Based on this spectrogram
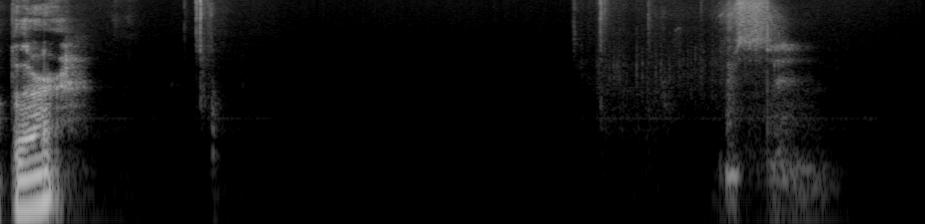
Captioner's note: silence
